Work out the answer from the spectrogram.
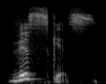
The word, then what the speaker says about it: viscous: Viscus. And it's spelled V I S C O U S.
